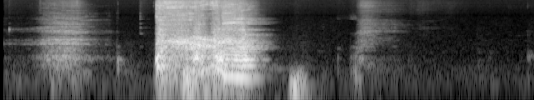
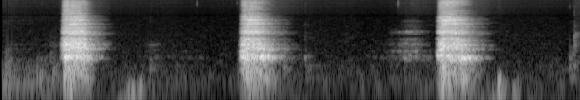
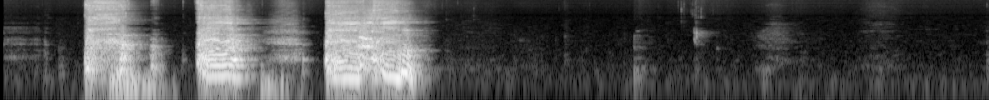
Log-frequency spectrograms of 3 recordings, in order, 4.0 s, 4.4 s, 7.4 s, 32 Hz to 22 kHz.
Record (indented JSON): {
  "cough_length": "4.0 s",
  "cough_amplitude": 31406,
  "cough_signal_mean_std_ratio": 0.43,
  "exhalation_length": "4.4 s",
  "exhalation_amplitude": 25452,
  "exhalation_signal_mean_std_ratio": 0.34,
  "three_cough_length": "7.4 s",
  "three_cough_amplitude": 29976,
  "three_cough_signal_mean_std_ratio": 0.42,
  "survey_phase": "alpha (2021-03-01 to 2021-08-12)",
  "age": "45-64",
  "gender": "Male",
  "wearing_mask": "No",
  "symptom_fatigue": true,
  "symptom_fever_high_temperature": true,
  "symptom_headache": true,
  "symptom_onset": "4 days",
  "smoker_status": "Ex-smoker",
  "recruitment_source": "REACT",
  "submission_delay": "2 days",
  "covid_test_result": "Negative",
  "covid_test_method": "RT-qPCR"
}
